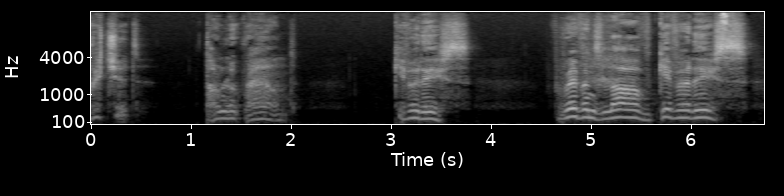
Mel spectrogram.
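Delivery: soft, hushed half-whisper under the breath. A man tells Meg what a woman half-whispers to him, half-whispering. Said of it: "She whispers".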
